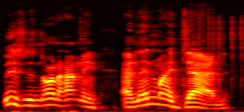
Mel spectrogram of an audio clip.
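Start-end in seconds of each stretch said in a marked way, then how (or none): 0.0-1.0 high-pitched mock denial; raised, disbelieving protest; retold meltdown. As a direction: imitate a man going nuts over losing. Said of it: "he's just gone completely nuts".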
